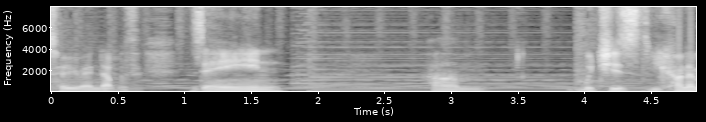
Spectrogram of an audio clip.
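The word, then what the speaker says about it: 全員: pronounce it was that the N isn't that hard, it sort of blends in with other things, so you end up with Zane, which is, you kind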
